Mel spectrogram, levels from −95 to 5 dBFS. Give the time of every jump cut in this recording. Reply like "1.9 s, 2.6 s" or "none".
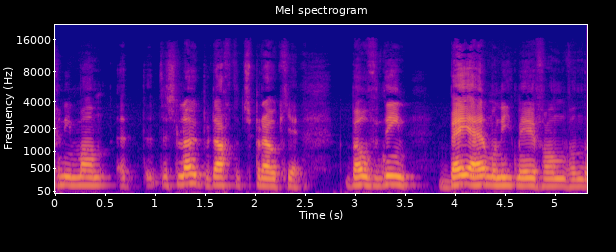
none

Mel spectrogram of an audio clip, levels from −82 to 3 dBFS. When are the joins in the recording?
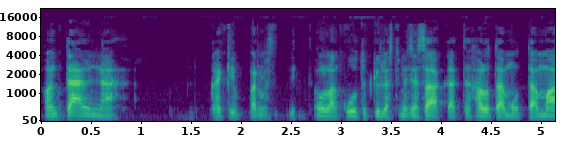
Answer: none

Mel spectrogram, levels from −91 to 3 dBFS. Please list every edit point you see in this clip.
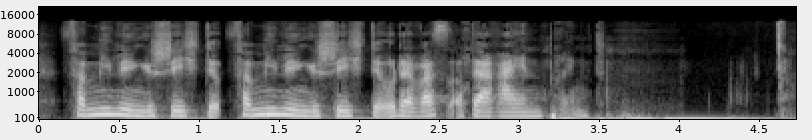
1.1 s, 2.7 s

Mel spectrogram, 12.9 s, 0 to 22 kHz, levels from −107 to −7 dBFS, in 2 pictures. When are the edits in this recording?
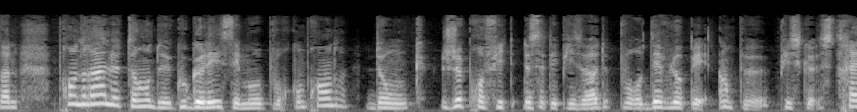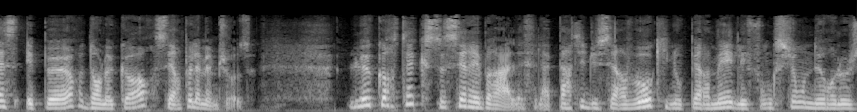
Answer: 2.7 s

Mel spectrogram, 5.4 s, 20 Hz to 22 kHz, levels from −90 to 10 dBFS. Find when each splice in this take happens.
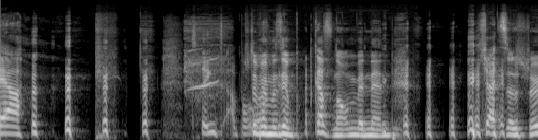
none

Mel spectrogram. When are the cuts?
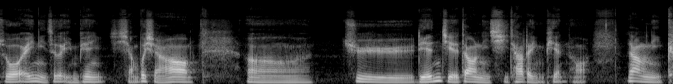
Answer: none

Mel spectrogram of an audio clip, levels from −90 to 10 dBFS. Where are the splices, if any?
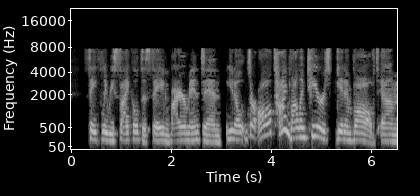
1.9 s, 3.1 s, 3.5 s, 4.4 s, 5.3 s

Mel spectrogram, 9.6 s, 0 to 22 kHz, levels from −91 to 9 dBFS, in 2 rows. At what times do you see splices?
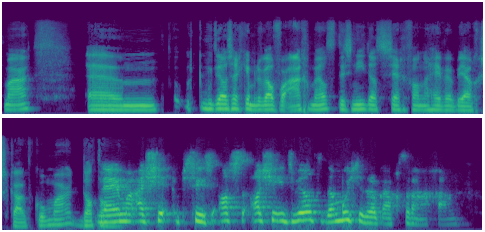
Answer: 1.6 s

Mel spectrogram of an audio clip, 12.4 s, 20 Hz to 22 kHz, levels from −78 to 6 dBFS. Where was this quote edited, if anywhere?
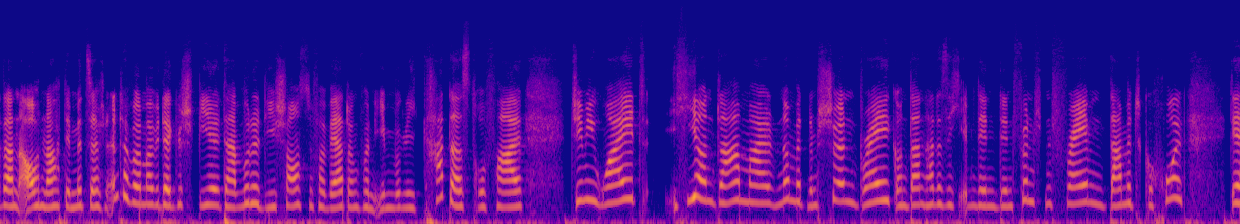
6.5 s

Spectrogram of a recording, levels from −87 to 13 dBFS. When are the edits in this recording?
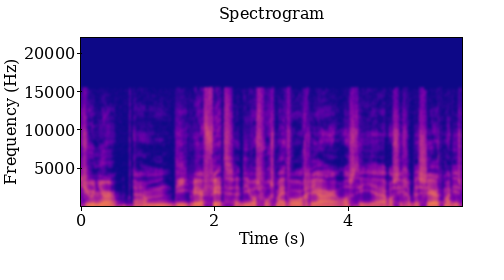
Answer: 1.6 s, 3.1 s

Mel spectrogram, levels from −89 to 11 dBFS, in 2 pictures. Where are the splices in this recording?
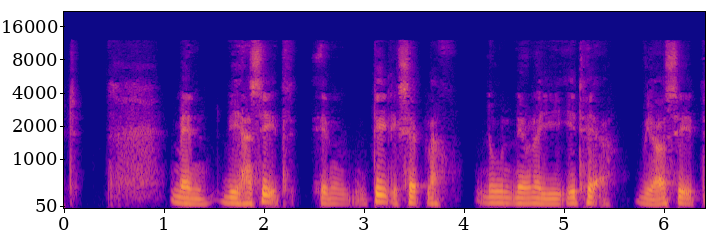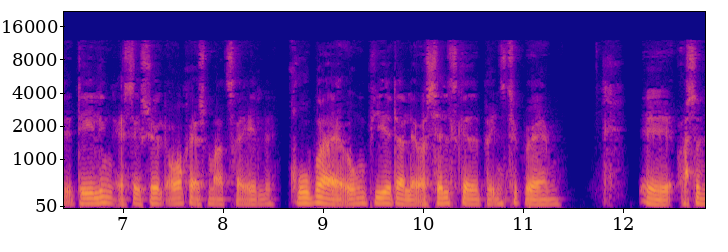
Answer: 8.6 s

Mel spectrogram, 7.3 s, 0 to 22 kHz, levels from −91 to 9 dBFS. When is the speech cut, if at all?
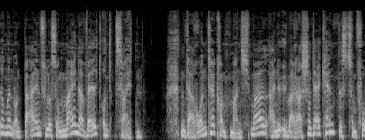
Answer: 2.3 s

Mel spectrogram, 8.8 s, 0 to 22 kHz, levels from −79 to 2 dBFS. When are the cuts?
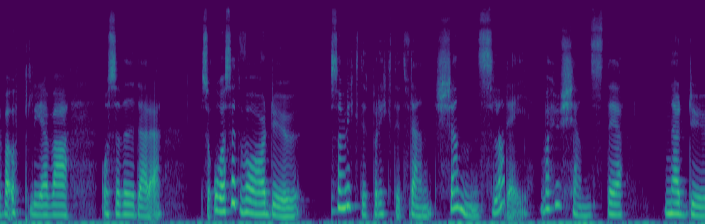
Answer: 4.2 s, 5.1 s, 6.3 s

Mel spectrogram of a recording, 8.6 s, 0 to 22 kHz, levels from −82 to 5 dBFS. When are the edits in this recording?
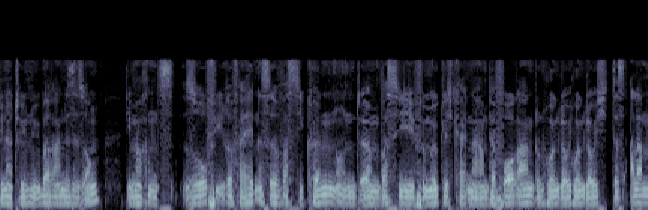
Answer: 6.5 s, 7.6 s

